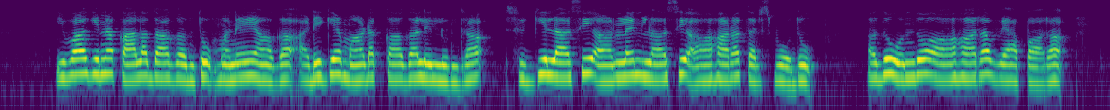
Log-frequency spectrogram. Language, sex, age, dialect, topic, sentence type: Kannada, female, 56-60, Central, agriculture, statement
